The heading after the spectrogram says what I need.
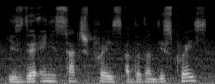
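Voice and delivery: normal talking voice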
